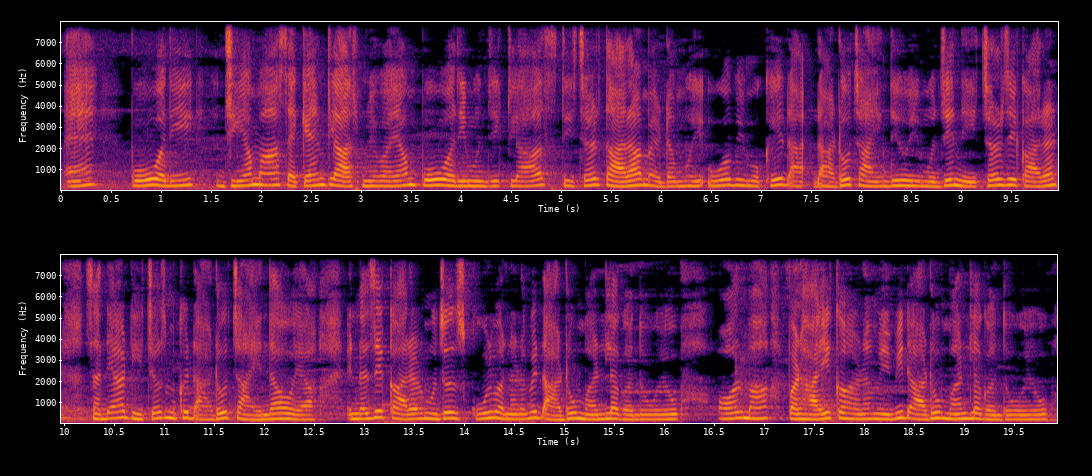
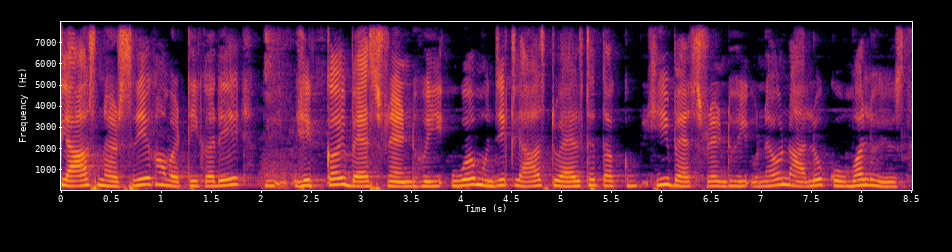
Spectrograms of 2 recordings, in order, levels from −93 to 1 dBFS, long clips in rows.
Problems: constant background noise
